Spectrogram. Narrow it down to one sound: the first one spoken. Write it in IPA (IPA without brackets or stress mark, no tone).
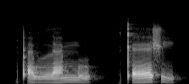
pʼ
